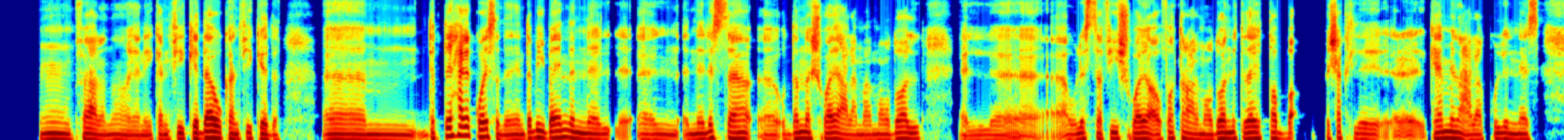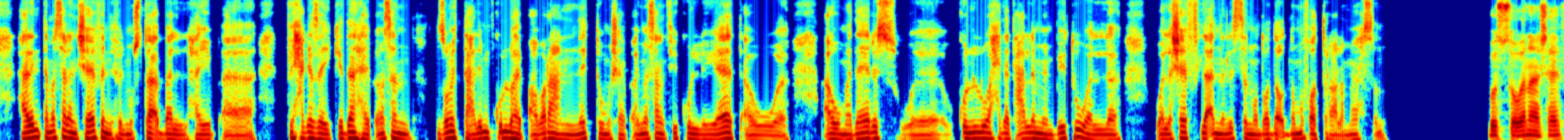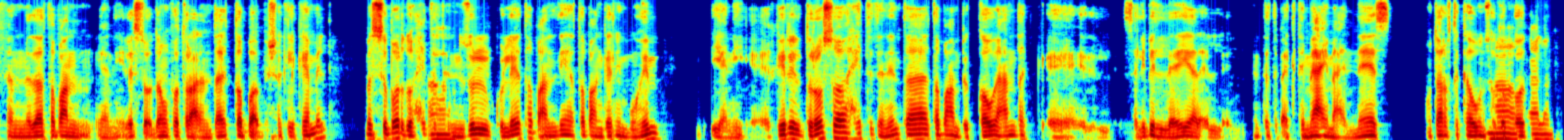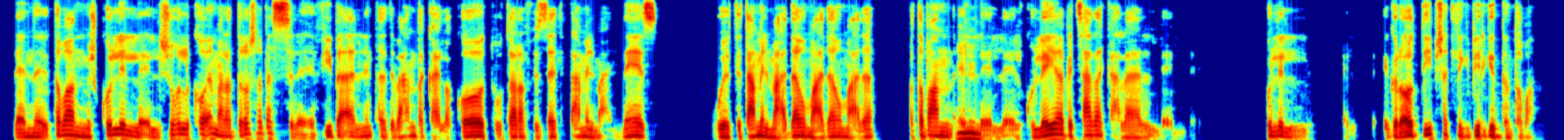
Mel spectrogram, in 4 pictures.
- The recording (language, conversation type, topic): Arabic, podcast, إيه رأيك في دور الإنترنت في التعليم دلوقتي؟
- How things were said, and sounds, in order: none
